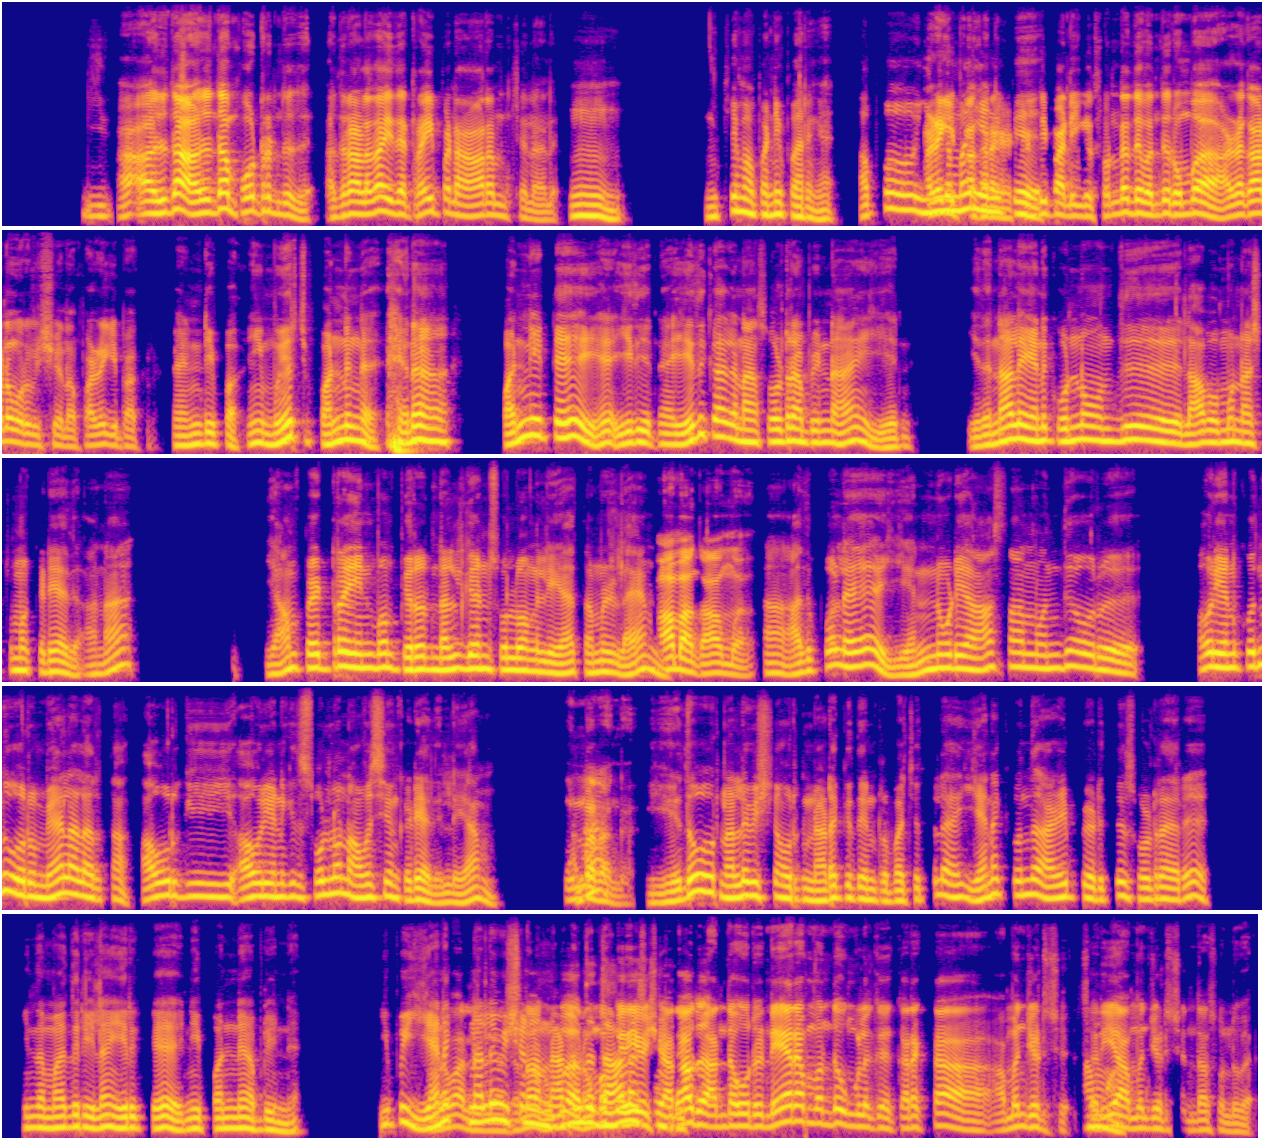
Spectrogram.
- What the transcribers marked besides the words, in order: laughing while speaking: "ஏன்னா"; "அவருக்கு" said as "அவுருக்கி"; in English: "கரெக்ட்டா"
- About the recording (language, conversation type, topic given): Tamil, podcast, அழுத்தம் அதிகமான நாளை நீங்கள் எப்படிச் சமாளிக்கிறீர்கள்?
